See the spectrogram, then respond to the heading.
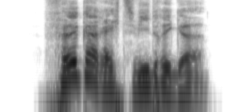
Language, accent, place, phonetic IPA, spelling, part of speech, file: German, Germany, Berlin, [ˈfœlkɐʁɛçt͡sˌviːdʁɪɡə], völkerrechtswidrige, adjective, De-völkerrechtswidrige.ogg
- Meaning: inflection of völkerrechtswidrig: 1. strong/mixed nominative/accusative feminine singular 2. strong nominative/accusative plural 3. weak nominative all-gender singular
